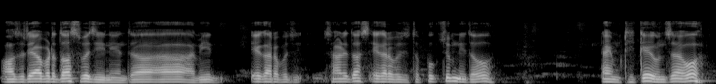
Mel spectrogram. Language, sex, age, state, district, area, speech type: Nepali, male, 30-45, West Bengal, Darjeeling, rural, spontaneous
